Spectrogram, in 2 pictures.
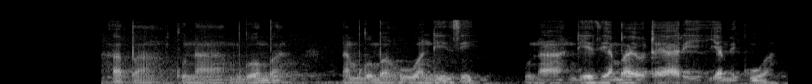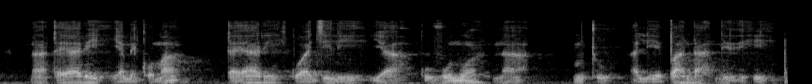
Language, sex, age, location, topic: Swahili, male, 18-24, Nakuru, agriculture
